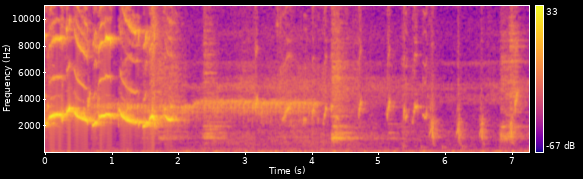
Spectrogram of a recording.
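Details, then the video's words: Wambi bird opening with a bright wavering whistled phrase and a drawn-out buzzy note, then falling quiet to faint scattered chips over a low hum. "Burung wambie"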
